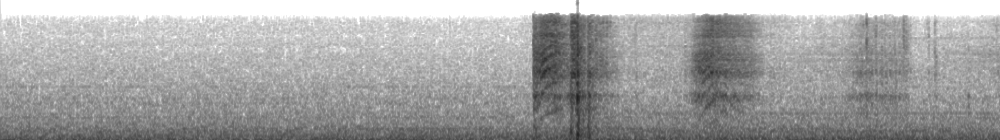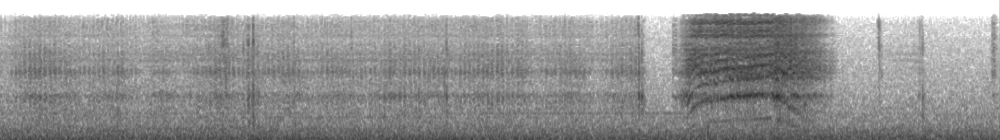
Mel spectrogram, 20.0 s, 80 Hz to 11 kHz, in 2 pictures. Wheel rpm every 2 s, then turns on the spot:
70, 0, 20, 30, 10, 10, 20, 20, 50, 10.
10-16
